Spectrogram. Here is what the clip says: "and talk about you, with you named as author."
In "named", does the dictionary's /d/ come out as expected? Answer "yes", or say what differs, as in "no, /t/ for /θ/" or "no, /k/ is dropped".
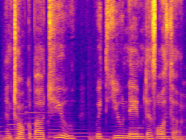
yes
